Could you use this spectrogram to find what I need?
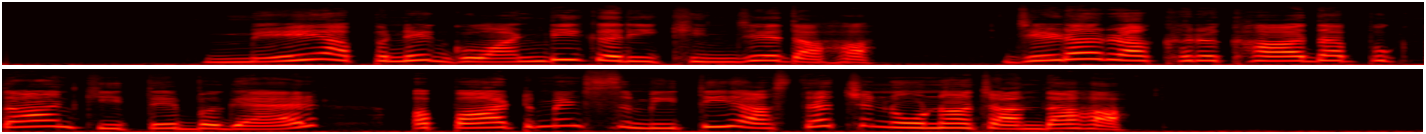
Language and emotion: Dogri, disgusted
